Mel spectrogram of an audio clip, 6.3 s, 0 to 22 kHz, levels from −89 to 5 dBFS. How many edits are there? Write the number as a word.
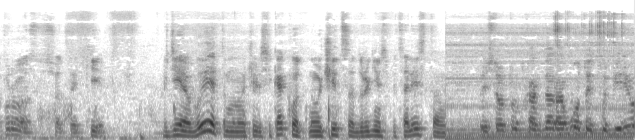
one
